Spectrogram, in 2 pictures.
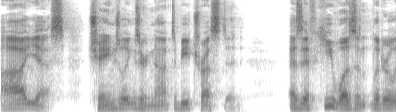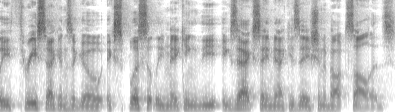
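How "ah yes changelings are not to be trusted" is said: put-on smug, knowing, superior, self-satisfied tone. Retelling a character's reply in an episode: imitating a smug character. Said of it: "Laws is smugly like".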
